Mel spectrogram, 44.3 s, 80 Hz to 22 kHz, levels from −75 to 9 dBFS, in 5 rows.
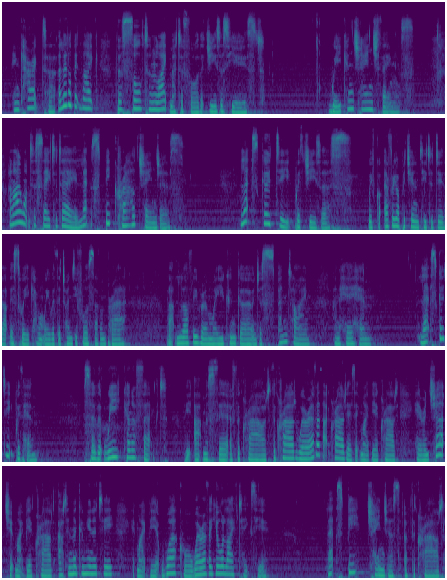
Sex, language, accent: female, English, British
